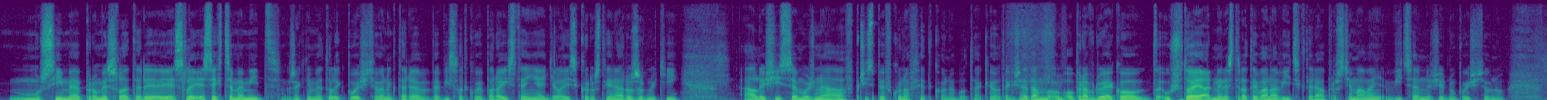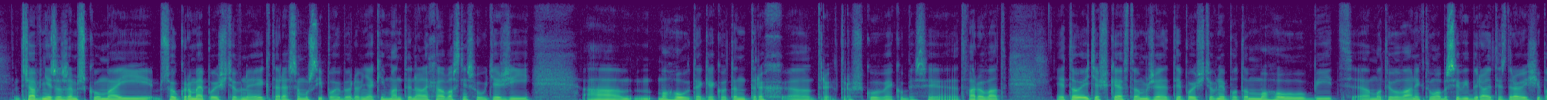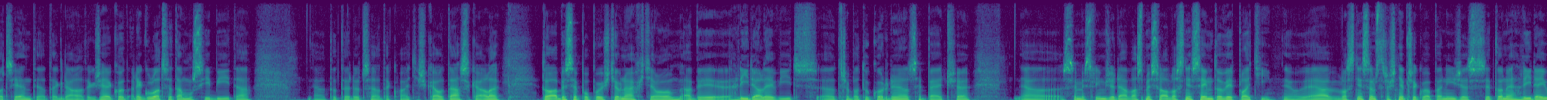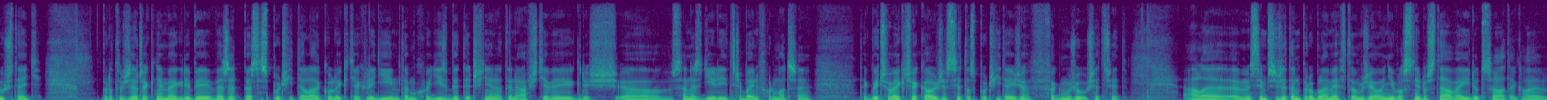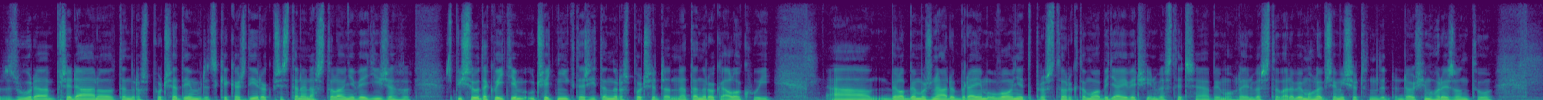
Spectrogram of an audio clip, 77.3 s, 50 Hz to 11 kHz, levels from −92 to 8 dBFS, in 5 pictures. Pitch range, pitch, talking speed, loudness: 95-105 Hz, 100 Hz, 190 wpm, -22 LUFS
